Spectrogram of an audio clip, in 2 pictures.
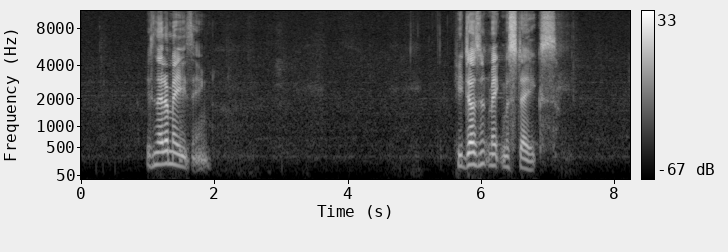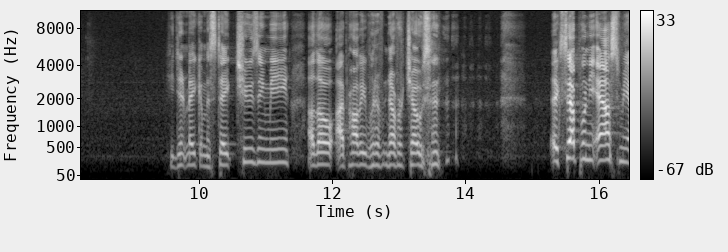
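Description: An elderly woman speaks expressively into a microphone, with pauses between phrases.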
